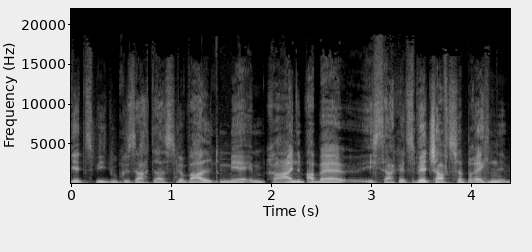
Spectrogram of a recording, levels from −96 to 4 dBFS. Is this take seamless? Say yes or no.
no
